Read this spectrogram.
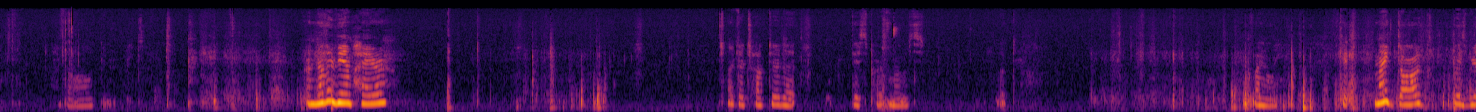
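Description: A young girl talks close by, with pauses.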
